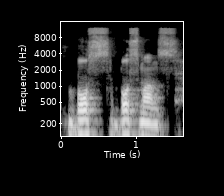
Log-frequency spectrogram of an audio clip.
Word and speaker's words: Bosmans: How is it actually supposed to be? It's Bosmans. Yeah. Bosmans.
